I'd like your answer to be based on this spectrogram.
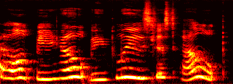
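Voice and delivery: high-pitched mock plea; pleading. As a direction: imitate desperate begging, slowing on the last words. Retold pleading for help.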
